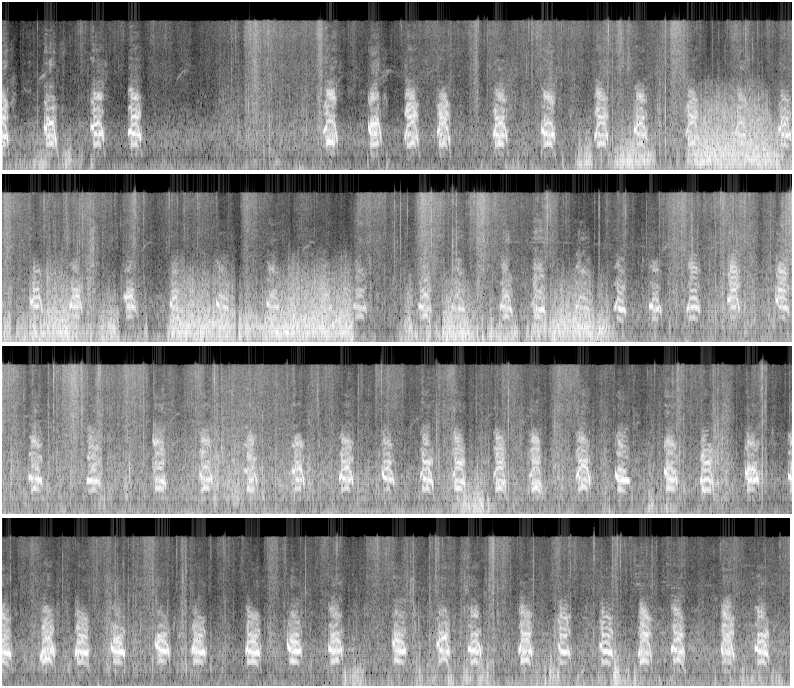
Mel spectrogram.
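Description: A beagle gives steady, rapid chop barks, about two to three a second, as it trails a rabbit's scent line. Wind buffets the microphone through the middle stretch.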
